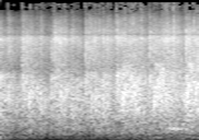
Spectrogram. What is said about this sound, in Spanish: Déselo al Señor el aplauso si se lo va a dar.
